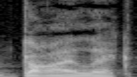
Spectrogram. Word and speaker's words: Dälek: Yes, yeah, his name is MC Dälek, or, technically speaking, you can pronounce it Dälek or Dialect, but yeah, we were pretty fortunate to kind of get an interview with this guy.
